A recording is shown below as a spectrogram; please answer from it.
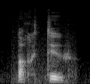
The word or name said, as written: Loch Dubh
